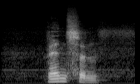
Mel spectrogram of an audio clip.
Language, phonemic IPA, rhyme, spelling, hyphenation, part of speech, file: Dutch, /ˈʋɛn.sən/, -ɛnsən, wensen, wen‧sen, verb / noun, Nl-wensen.ogg
- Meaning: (verb) to wish; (noun) plural of wens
